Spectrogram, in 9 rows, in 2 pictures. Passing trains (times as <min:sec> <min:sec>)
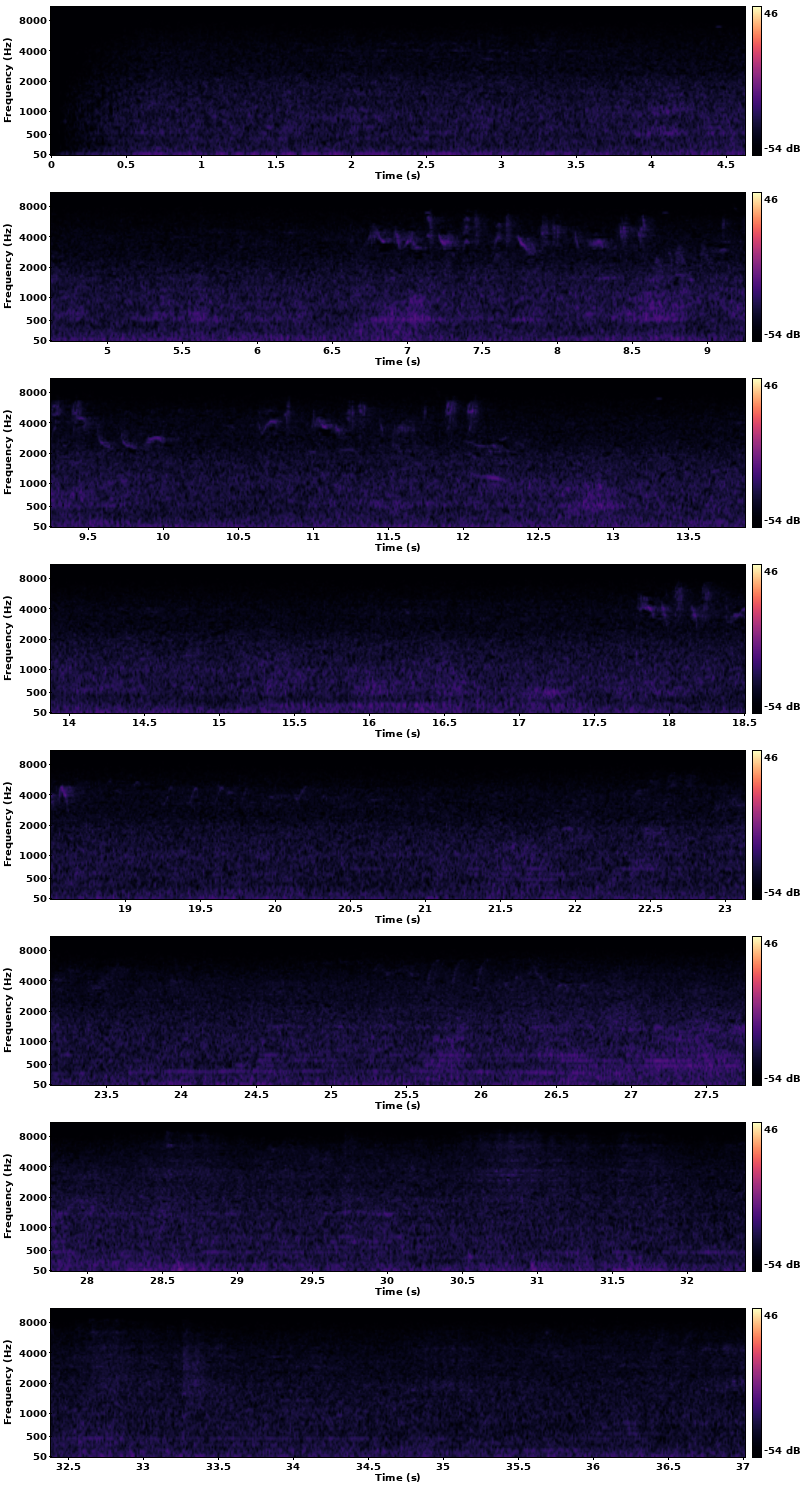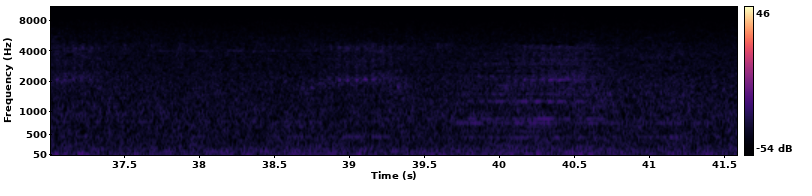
0:27.7 0:33.6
